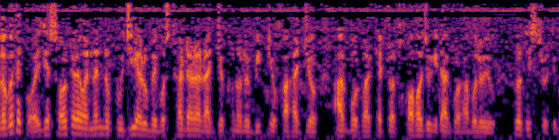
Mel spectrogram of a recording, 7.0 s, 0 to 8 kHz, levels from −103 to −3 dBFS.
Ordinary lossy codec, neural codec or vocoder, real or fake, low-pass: none; none; real; 7.2 kHz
